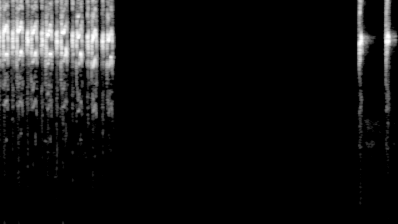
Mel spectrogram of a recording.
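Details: Rapid high trill from a crimson sunbird (sogon) running nearly two seconds, then silence and two sharp separate chips, played to stimulate a silent bird to sing.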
